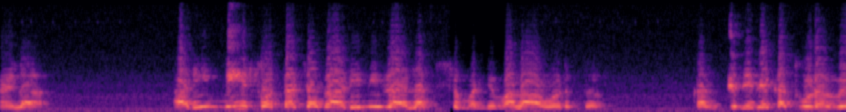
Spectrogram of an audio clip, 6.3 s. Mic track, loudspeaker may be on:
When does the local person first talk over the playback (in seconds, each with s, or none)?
none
